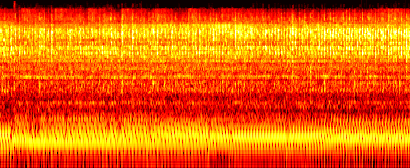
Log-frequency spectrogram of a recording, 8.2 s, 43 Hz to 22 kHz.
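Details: 1949 Farmall H tractor brought back after sitting roughly 10–20 years: deep, even engine drone holding steady under slight load, no knocks, misses or clatter; sounds more loaded but smoother. Normal running.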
